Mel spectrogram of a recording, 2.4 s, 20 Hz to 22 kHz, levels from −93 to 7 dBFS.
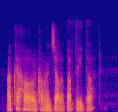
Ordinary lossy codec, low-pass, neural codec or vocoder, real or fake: Opus, 24 kbps; 10.8 kHz; codec, 16 kHz in and 24 kHz out, 0.4 kbps, LongCat-Audio-Codec, four codebook decoder; fake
